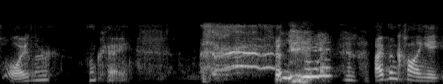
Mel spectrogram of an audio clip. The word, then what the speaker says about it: Euler: range of problems so is that how that's pronounced Oiler okay I've been calling it Euler for a while but is it it's Oiler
